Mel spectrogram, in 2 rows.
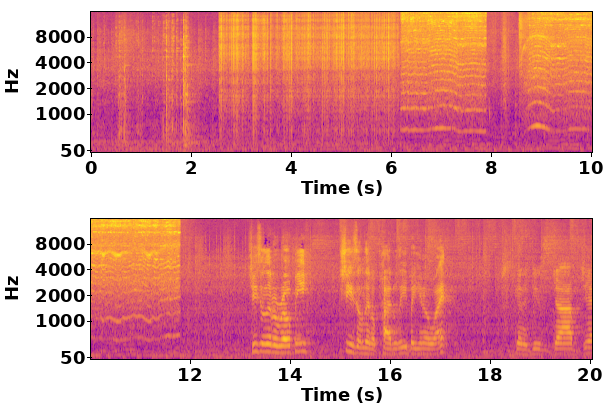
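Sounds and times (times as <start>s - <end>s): welding crackle: 2.5s - 11.8s
power tool whining: 2.6s - 11.8s.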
